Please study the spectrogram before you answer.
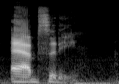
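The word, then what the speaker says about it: Abcde: Ladasha I seen I've I've seen name spelled a b c d e pronounced absidy I just don't I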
